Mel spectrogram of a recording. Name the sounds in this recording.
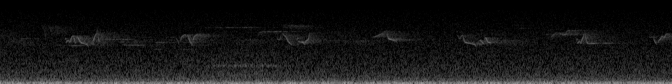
Red-eyed Vireo, Hermit Thrush, Black-throated Green Warbler, Hairy Woodpecker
